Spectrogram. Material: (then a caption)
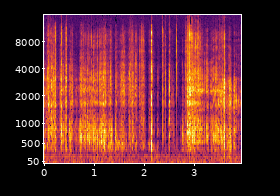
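Plastic. Long painted fingernails scratch across the raised pyramid pattern on the hollow back shell of a hand-sized pink-to-gold plastic detangling hair brush. The result is a steady stream of quiet, dry, crinkly scratches with quick bright clicks and almost no low end.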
